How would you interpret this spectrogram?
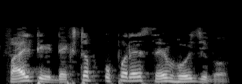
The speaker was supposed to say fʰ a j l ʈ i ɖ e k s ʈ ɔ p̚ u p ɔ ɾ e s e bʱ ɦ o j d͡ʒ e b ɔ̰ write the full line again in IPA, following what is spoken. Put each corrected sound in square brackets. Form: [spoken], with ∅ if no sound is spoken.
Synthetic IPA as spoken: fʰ a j l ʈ i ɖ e k s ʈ ɔ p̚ u p ɔ ɾ e s e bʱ ɦ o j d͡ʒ [i] b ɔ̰

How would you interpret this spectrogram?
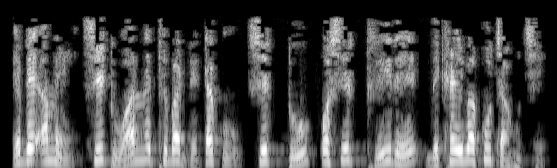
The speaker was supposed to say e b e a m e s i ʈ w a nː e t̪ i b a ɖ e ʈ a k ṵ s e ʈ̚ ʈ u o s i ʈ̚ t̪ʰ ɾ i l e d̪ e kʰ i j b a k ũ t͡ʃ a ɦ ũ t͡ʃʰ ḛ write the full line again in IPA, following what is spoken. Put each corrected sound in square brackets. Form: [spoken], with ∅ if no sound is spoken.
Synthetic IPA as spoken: e b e a m e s i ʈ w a nː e [t̪ʰ] i b a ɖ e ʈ a k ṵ s [i] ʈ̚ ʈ u o s i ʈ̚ t̪ʰ ɾ i [ɾ] e d̪ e kʰ [a] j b a k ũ t͡ʃ a ɦ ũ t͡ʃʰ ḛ

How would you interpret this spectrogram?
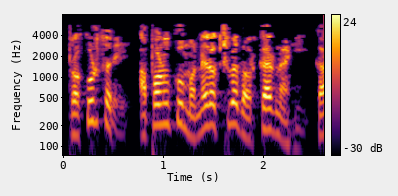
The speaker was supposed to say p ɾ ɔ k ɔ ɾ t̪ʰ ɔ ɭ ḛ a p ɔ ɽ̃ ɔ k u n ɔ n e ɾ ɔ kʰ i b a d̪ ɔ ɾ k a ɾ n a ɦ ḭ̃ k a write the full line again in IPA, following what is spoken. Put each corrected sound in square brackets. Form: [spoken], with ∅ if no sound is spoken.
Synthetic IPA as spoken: p ɾ ɔ k [u] ɾ [t̪] ɔ [ɾ] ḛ a p ɔ ɽ̃ ɔ k u [m] ɔ n e ɾ ɔ kʰ i b a d̪ ɔ ɾ k a ɾ n a ɦ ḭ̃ k a

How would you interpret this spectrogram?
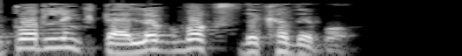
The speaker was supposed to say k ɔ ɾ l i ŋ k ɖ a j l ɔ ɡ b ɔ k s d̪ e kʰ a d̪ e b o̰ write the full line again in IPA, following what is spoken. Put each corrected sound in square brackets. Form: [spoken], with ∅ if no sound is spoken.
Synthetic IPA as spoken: [p] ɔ ɾ l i ŋ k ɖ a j l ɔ ɡ b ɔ k s d̪ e kʰ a d̪ e b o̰

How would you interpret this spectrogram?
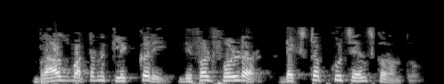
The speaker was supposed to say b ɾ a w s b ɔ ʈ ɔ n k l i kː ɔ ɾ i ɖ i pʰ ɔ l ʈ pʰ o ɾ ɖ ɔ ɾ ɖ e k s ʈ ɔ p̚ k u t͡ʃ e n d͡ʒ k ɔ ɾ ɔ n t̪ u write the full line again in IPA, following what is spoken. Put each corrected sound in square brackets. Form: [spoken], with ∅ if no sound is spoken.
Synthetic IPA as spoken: b ɾ a w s b ɔ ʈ ɔ n k l i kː ɔ ɾ i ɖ i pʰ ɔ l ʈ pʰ o [l] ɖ ɔ ɾ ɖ e k s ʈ ɔ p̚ k u t͡ʃ e n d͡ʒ k ɔ ɾ ɔ n t̪ u

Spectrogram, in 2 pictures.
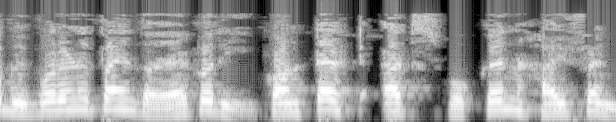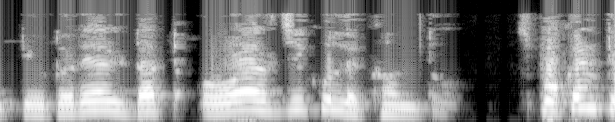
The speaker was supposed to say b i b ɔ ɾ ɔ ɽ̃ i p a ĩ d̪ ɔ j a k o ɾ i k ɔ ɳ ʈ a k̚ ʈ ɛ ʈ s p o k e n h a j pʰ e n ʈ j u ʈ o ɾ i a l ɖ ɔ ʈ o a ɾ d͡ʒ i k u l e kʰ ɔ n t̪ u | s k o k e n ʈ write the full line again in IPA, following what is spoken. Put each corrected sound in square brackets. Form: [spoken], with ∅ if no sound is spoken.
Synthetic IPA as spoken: b i b ɔ ɾ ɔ ɽ̃ i p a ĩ d̪ ɔ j a k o ɾ i k ɔ ɳ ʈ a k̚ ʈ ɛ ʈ s p o k e n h a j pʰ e n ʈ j u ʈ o ɾ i a l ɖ ɔ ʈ o a ɾ d͡ʒ i k u l e kʰ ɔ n t̪ u | s [p] o k e n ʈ

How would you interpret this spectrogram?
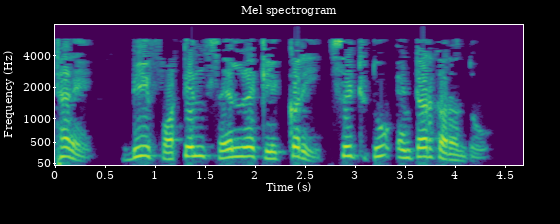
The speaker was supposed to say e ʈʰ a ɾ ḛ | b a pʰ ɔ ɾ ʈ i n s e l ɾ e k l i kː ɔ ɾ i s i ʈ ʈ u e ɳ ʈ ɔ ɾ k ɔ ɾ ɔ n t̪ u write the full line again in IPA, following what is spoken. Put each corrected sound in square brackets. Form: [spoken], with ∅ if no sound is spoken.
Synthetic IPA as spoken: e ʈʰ a ɾ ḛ | b [i] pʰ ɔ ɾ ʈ i n s e l ɾ e k l i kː ɔ ɾ i s i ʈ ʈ u e ɳ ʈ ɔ ɾ k ɔ ɾ ɔ n t̪ u

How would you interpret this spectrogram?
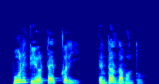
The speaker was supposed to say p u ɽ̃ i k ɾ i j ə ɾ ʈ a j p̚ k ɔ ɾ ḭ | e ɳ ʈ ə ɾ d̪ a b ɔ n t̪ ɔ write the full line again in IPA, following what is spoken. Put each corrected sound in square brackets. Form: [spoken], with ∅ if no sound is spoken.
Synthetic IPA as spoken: p u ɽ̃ i k [l] i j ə ɾ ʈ a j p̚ k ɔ ɾ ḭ | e ɳ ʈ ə ɾ d̪ a b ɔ n t̪ [u]

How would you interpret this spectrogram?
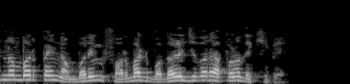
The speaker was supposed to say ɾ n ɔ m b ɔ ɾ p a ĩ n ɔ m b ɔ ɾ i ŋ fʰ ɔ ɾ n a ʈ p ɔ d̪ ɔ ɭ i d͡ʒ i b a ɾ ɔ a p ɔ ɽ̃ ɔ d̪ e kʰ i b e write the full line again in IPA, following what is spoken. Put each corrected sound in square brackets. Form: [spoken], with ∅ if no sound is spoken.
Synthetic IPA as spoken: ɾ n ɔ m b ɔ ɾ p a ĩ n ɔ m b ɔ ɾ i ŋ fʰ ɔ ɾ [m] a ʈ [b] ɔ d̪ ɔ ɭ i d͡ʒ i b a ɾ ɔ a p ɔ ɽ̃ ɔ d̪ e kʰ i b e

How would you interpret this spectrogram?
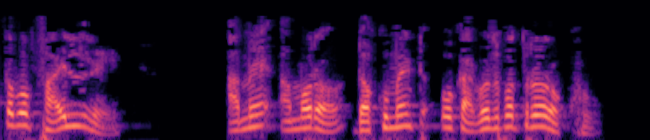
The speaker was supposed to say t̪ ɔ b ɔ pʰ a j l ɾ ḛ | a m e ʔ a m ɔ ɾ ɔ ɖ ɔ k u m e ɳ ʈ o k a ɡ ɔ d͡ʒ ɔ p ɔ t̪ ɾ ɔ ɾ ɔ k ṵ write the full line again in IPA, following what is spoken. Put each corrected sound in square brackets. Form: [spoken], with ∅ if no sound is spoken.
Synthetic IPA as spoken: t̪ ɔ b ɔ pʰ a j l ɾ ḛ | a m e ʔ a m ɔ ɾ ɔ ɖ ɔ k u m e ɳ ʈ o k a ɡ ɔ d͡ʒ ɔ p ɔ t̪ ɾ ɔ ɾ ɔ [kʰ] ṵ

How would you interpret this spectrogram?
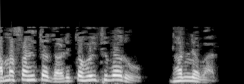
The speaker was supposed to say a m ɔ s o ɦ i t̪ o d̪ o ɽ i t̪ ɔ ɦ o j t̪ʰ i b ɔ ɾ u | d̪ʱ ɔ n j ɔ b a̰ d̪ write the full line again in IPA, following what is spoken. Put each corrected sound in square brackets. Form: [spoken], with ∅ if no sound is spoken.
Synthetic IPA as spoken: a m ɔ s [ɔ] ɦ i t̪ [ɔ] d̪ [ɔ] ɽ i t̪ ɔ ɦ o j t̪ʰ i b ɔ ɾ u | d̪ʱ ɔ n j ɔ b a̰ d̪

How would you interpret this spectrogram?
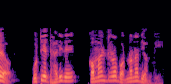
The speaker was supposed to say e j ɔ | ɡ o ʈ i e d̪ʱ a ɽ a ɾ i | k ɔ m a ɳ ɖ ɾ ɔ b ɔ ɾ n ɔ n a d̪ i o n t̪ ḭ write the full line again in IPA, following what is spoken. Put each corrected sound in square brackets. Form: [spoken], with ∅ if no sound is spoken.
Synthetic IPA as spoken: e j ɔ | ɡ o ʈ i e d̪ʱ a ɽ [i] ɾ [e] | k ɔ m a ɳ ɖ ɾ ɔ b ɔ ɾ n ɔ n a d̪ i [ɔ] n t̪ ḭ

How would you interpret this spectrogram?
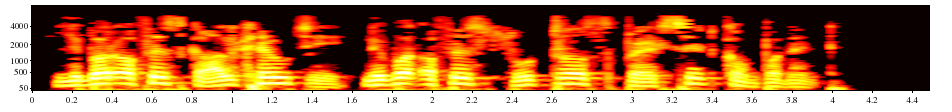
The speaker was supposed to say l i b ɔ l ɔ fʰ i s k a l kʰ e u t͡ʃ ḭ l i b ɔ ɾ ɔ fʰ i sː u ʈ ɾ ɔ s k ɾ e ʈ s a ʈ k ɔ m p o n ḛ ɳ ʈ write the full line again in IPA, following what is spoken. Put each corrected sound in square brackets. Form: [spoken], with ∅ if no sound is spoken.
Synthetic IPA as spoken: l i b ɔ [ɾ] ɔ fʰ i s k a l kʰ e [w] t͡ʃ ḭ l i b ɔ ɾ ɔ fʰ i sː u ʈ ɾ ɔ s [p] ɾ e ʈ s [i] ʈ k ɔ m p o n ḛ ɳ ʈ

